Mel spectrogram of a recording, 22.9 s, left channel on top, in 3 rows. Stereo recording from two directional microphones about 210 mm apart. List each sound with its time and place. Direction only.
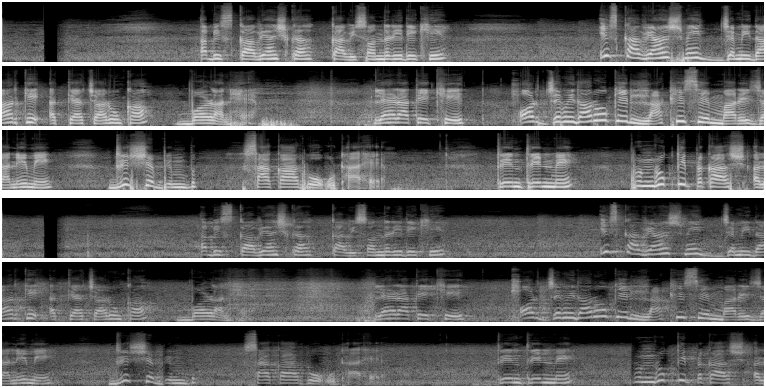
2.0 s speech: 45° left (ahead or behind)
6.0 s speech: 45° left (ahead or behind)
11.3 s speech: 45° left (ahead or behind)
20.1 s speech: 45° left (ahead or behind)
